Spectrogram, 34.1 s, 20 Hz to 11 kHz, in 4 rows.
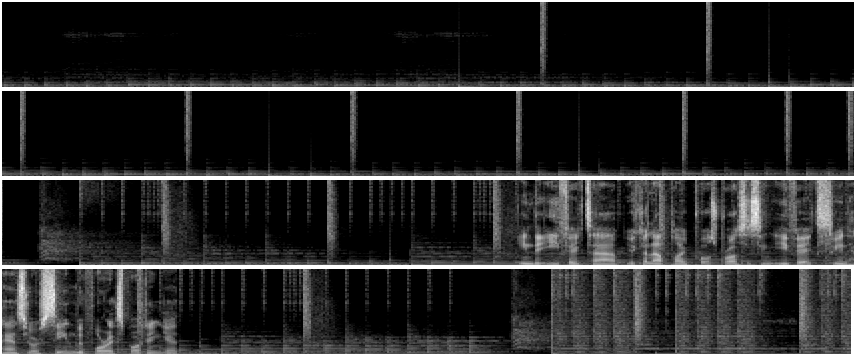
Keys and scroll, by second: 13.3 0, 13.6 1, 13.7 Return, 18.3-19.7 typing.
